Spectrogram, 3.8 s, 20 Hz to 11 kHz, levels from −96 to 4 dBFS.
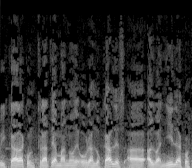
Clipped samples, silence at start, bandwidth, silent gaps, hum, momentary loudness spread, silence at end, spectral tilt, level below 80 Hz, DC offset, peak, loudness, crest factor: under 0.1%; 0 s; 8 kHz; none; none; 5 LU; 0.05 s; -9 dB/octave; -42 dBFS; under 0.1%; 0 dBFS; -15 LUFS; 14 dB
